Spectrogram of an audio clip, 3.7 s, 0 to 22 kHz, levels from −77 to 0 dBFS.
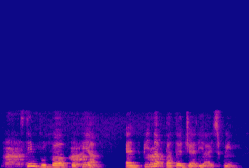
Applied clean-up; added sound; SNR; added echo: neural mask model Resemble Enhance denoiser.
